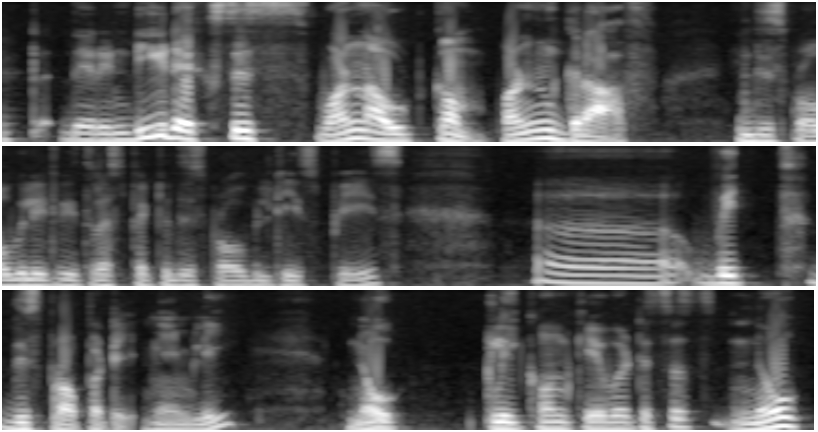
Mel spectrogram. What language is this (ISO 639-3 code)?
eng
